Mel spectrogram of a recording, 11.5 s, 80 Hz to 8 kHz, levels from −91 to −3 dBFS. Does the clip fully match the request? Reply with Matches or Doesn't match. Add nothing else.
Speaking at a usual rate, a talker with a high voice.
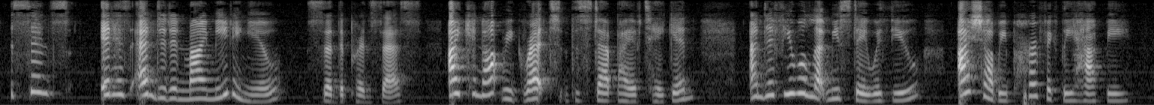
Matches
